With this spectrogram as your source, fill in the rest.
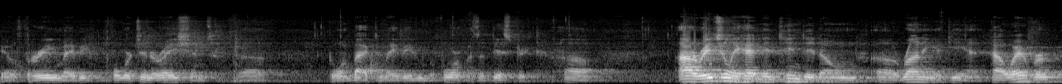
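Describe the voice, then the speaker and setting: Amid noticeable background noise and audible room echo, a man talks at a moderate pace in a fairly low pitch, with ordinary pitch variation and big swings in loudness. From outside Michigan. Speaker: school board candidate. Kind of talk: candidate forum statement. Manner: halting, many fillers.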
